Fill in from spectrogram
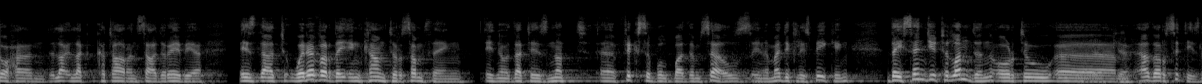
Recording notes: Blethered Live at SWG3 in Glasgow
